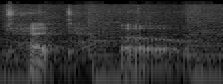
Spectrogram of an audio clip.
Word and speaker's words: Teto: It's pronounced Teto. Oh, my bad. How did I pronounce it? I didn't say Tito, did I?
